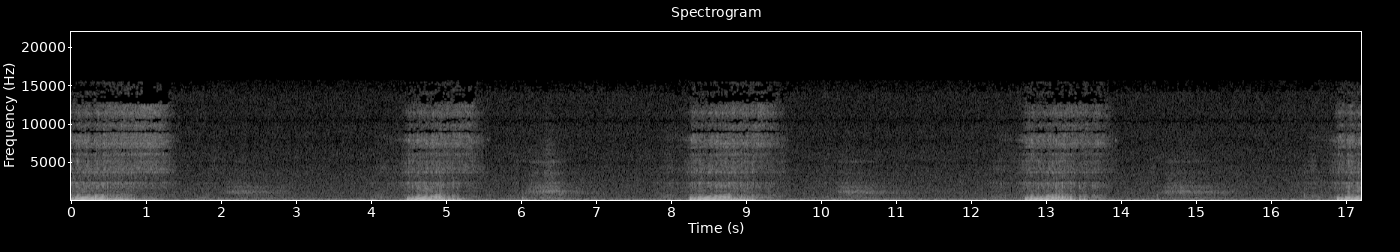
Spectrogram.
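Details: Sleep snoring: loud, rattling snores on each inhalation, about 14 per minute, with quiet breathing between them; ordinary snoring during sleep.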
